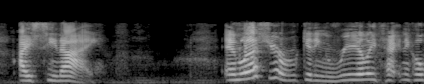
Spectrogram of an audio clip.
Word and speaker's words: Iceni: was queen of the icy knee well that is the popular pronunciation I see knee which is why your joke works you have your popular pronunciation but it's actually pronounced Iceni yeah I've heard that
